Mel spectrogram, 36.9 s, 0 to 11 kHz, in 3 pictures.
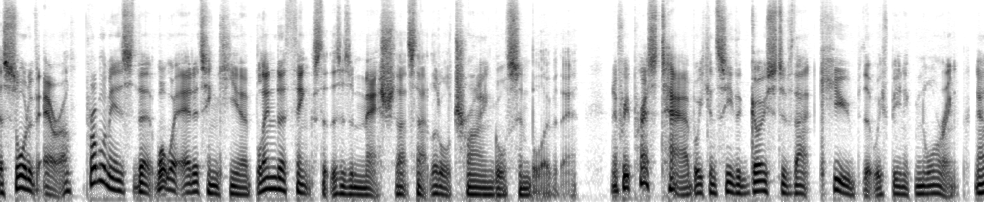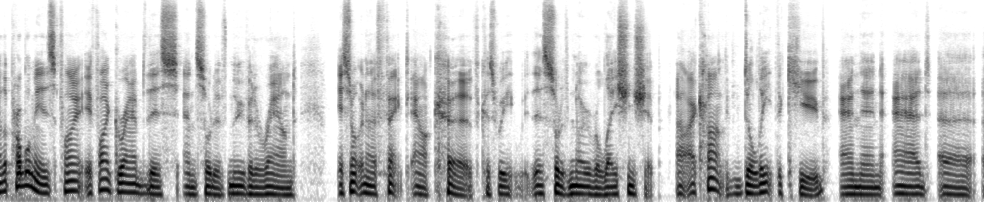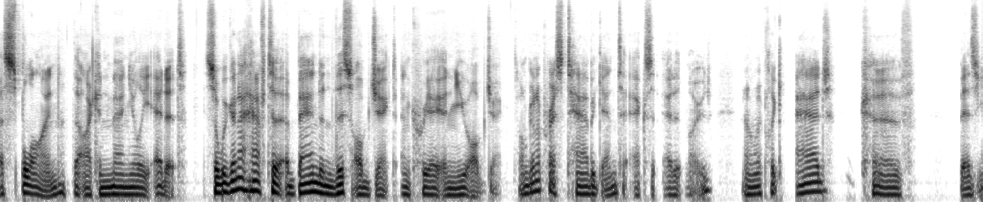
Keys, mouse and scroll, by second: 1.1 click, 3.5 click, 7.2 middle click, 7.7 Tab, 8.3-11.4 middle drag, 11.4-12.1 scroll down 2, 12.1 middle click, 13.0 click, 16.1-19.1 middle drag, 21.3 middle click, 21.4 a, 21.8 Delete, 22.7 click, 23.3-27.9 drag, 27.9-31.3 middle drag, 31.3 click, 31.6 Tab, 32.1 middle click, 32.7 click, 34.0-36.8 drag.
